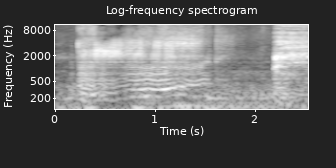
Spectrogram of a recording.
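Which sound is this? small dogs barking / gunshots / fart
fart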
